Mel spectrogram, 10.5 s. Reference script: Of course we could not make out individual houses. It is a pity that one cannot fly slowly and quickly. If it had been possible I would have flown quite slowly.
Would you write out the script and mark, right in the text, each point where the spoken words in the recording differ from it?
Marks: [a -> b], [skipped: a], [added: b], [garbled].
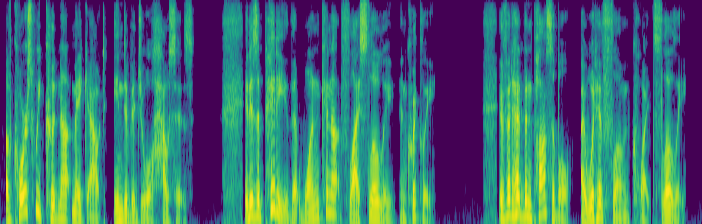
Of course we could not make out individual houses. It is a pity that one cannot fly slowly and quickly. If it had been possible I would have flown quite slowly.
